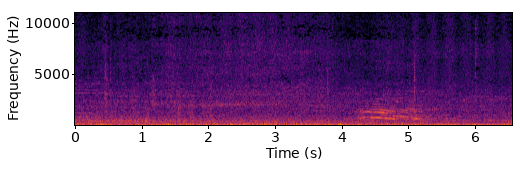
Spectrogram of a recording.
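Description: Roadside street ambience: a steady low rumble of passing traffic, with a short voice call about four seconds in.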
